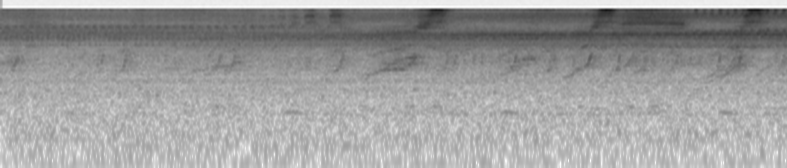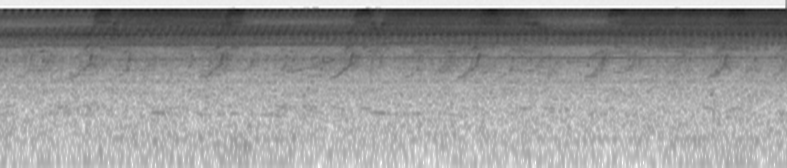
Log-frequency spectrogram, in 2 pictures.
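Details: Japanese summer streamside scene where cicadas keep up an unbroken high-pitched whine while quick rising chirps repeat every second or so, all over the constant wash of flowing water that grows slightly louder.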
